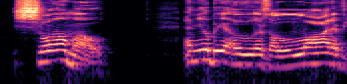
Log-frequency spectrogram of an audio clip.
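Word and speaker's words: שלמה: And his name is not pronounced Solomon in Hebrew. Okay? His name is pronounced Shlomo.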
